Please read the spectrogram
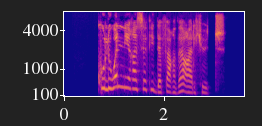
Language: Kabyle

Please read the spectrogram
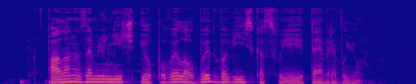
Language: Ukrainian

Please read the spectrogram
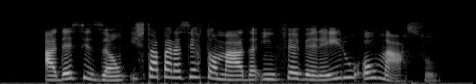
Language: Portuguese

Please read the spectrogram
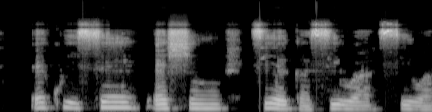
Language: Yoruba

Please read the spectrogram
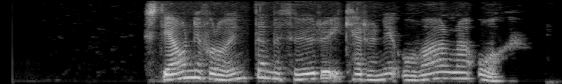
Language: Icelandic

